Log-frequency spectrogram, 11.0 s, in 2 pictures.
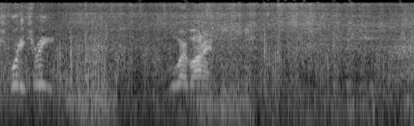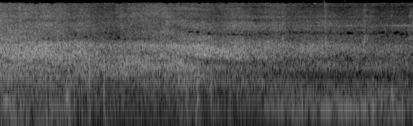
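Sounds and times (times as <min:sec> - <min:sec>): freight train rolling past: 0:00.0 - 0:11.0
wind on microphone: 0:00.0 - 0:11.0
low hum: 0:03.1 - 0:11.0.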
